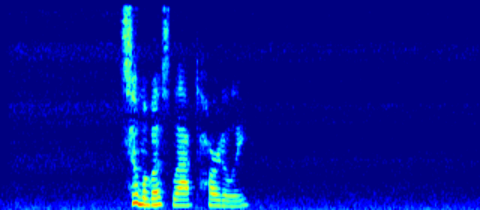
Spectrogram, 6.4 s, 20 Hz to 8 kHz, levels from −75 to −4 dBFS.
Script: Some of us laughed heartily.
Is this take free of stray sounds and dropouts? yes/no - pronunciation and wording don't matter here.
yes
